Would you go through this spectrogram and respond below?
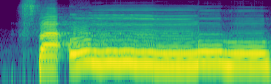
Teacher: atau dimatikan ya baik kita lanjut ke ayat berikutnya Fa ummuhu huruf mim atau huruf Ma ditahan dan ditekan karena terdapat tanda tasdid · huruf mim atau huruf ma ditahan dan ditekan karena terdapat tanda tasdid. Huruf H dibaca panjang 2 harokat karena berharokat U terbalik.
